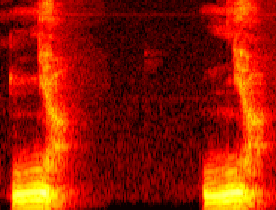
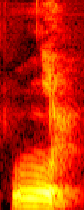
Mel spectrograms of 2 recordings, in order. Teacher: So like where the same place where you would say ja but you make it a nasal sound. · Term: the equivalent nasal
